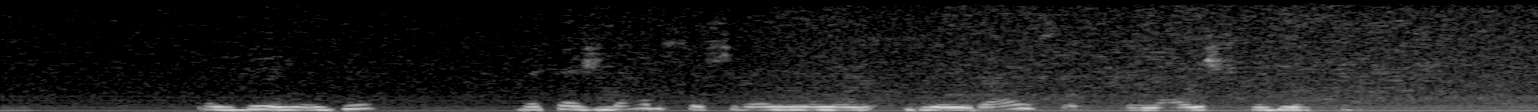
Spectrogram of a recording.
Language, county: Lithuanian, Alytus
